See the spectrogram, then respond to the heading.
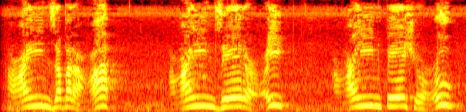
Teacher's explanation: حلق کے بالکل درمیان والے حصے سے عین کی آواز نکلتی ہے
